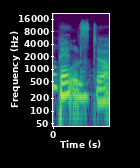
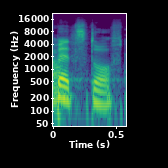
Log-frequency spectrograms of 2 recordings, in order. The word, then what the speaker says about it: Betzdorf: Betzdorf. Betzdorf, doch.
